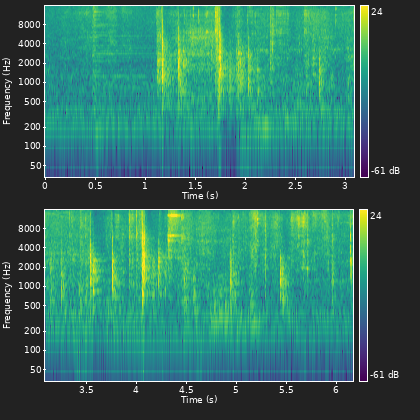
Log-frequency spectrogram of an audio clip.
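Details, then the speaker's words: Restored old wooden barn loom being woven on: irregular hollow clacks, clanging and banging from loose joints in the dried-out wooden frame; joints need tightening and shimming. "you can hear it clanging and banging and that's what we gotta we gotta tweak up a little bit we gotta tighten up some of the joints and make it uh more sound"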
